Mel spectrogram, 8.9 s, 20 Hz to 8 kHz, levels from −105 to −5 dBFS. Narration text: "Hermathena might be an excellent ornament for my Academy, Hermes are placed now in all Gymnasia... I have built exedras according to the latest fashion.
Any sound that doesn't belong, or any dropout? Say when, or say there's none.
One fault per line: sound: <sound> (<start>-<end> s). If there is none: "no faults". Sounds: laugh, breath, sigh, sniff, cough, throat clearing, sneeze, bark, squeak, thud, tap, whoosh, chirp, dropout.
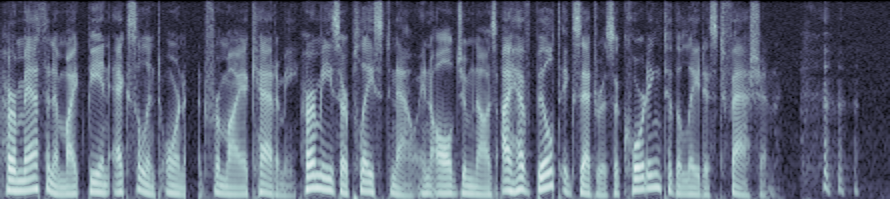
sound: dropout (1.9-2.0 s)
sound: laugh (8.0-8.6 s)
